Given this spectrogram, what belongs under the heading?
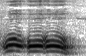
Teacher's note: कंठोष्ठ यानी कंठ और ओष्ठ के माध्यम से जो बोलते हैं उसको कंठोष्ठ कहा जाता है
